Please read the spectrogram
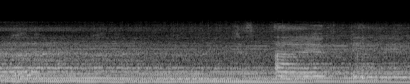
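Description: Music: a slow track of sustained, droning tones, with a new note struck near the end.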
